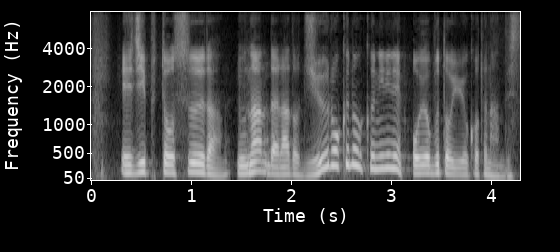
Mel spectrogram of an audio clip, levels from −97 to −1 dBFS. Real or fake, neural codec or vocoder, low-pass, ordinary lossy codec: fake; codec, 16 kHz, 0.9 kbps, LongCat-Audio-Codec; none; none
